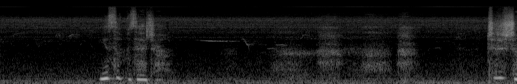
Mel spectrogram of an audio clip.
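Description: A young woman speaks quietly nearby.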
